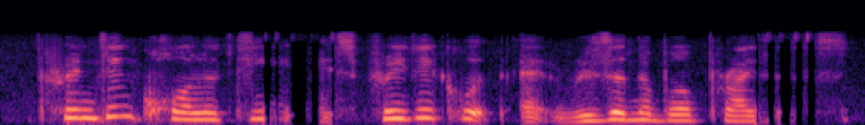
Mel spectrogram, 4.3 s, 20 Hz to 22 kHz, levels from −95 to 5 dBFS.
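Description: Radio errors corrupted AMR speech frames in this speech clip, and the decoder filled each gap by reusing the last good pitch and vocal tract settings at falling gain. The lost AMR speech frames add up to about 400 ms in two clusters, one from 1.31 to 1.70 s and one from 3.77 to 4.11 s. Each stretch warbles and dips repeatedly. The longest gaps, 80 ms and 60 ms, smear and fade quickly, as wideband concealment does, and the voice comes back briefly rough. The AMR-WB coding at 15.85 kbit/s adds only light texture.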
